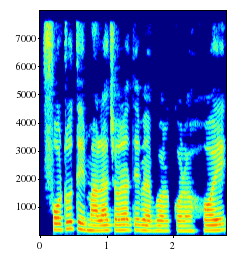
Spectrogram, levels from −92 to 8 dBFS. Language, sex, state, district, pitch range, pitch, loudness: Bengali, female, West Bengal, Kolkata, 175-195 Hz, 185 Hz, -16 LUFS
